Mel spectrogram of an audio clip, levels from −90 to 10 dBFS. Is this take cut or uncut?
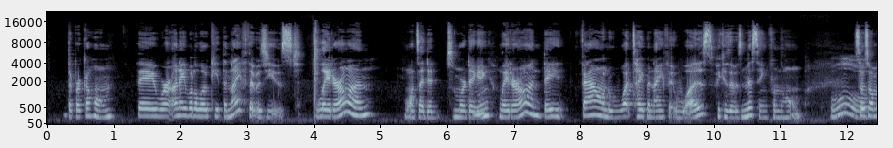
uncut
